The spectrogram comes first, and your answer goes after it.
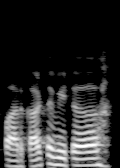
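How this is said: It is said warmly, with a smile.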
